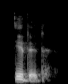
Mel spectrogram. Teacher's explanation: Weighted, right? And we'll flap that T into the I so that there's actually a sound between the T and the D. So when we say it apostrophe D, it's itted, and that becomes a flapped D sound.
